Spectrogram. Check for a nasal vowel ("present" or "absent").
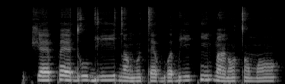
present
